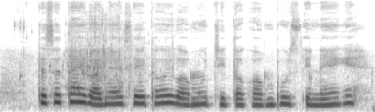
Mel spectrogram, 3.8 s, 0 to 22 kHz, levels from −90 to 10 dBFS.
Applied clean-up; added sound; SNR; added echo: none; Splash, splatter; 19 dB; none.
